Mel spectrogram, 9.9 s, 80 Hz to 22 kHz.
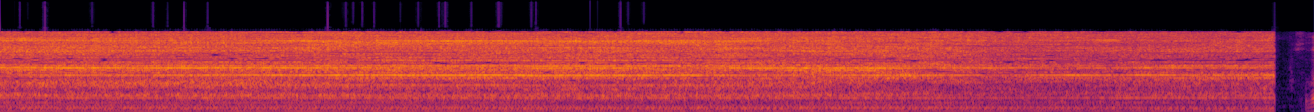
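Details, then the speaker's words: Saturn SL1 petrol engine running: loud harsh whine and scraping grind from a failing idler pulley bearing, worse when the belt is pulled and louder at higher RPM; the pulley was replaced. "if I pull the belt a little bit I don't know if you can hear that noise but it's making a little scraping grinding noise and it seems to be coming from the idler pulley"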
